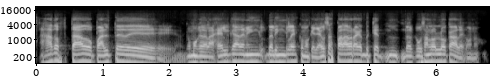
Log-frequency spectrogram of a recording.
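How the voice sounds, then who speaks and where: A man's voice: medium pitch, brisk, a little mellow, dry recording, dull audio. A man from Puerto Rico with a Puerto Rican Spanish accent, hosting a casual podcast conversation and rambling with many restarts. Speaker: podcast host.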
